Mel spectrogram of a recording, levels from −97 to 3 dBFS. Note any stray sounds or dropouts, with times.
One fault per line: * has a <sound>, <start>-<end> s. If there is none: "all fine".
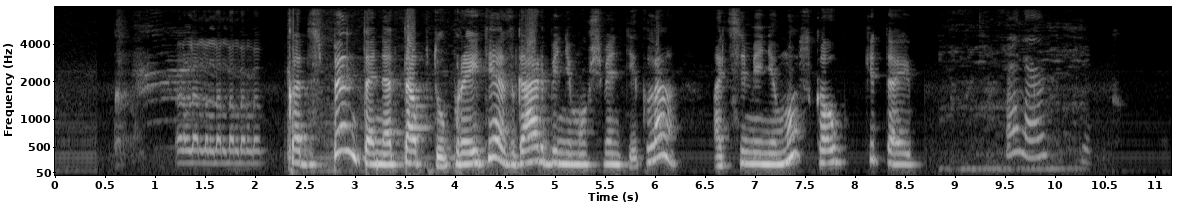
* has a cough, 0.6-2.1 s
* has a laugh, 8.8-10.4 s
